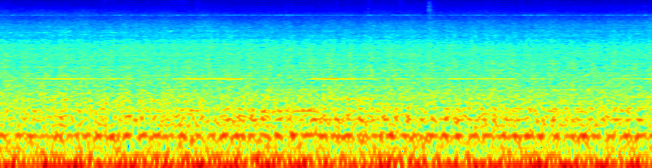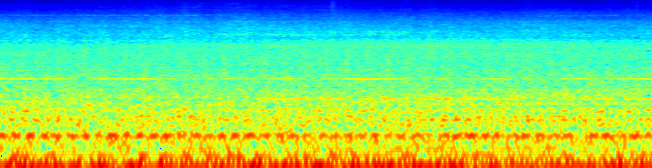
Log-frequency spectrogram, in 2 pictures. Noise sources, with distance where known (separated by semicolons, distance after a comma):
large-sounding engine, near; reverse beeper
